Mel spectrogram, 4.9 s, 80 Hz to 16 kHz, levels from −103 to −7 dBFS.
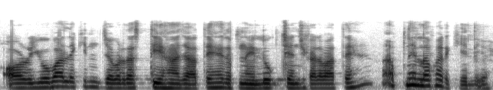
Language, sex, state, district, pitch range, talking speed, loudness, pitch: Hindi, male, Bihar, Samastipur, 135-175 Hz, 195 wpm, -16 LUFS, 145 Hz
